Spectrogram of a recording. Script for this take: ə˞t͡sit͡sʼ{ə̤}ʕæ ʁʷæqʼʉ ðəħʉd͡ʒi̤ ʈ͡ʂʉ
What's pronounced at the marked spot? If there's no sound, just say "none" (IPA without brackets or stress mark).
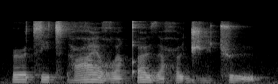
ə̤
